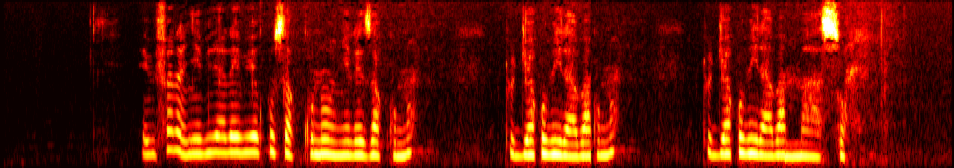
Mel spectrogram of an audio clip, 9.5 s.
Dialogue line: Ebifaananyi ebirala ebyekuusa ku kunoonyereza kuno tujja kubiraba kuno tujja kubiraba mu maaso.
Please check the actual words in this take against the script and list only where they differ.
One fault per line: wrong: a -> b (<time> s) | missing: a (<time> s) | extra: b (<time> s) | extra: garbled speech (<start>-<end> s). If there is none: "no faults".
no faults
